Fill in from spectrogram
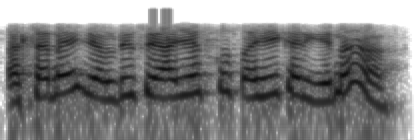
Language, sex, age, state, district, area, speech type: Hindi, female, 45-60, Uttar Pradesh, Hardoi, rural, conversation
